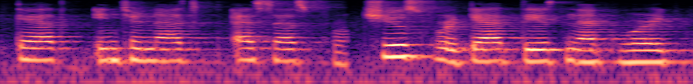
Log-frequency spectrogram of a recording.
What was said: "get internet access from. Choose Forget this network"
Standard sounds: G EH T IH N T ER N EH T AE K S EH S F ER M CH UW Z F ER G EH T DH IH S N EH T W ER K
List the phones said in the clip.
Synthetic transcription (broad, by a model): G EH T IH N T ER N EH T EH S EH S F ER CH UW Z F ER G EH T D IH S N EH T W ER K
